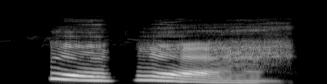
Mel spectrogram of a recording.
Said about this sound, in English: Was that a bored, anxious, or sleepy yawn?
